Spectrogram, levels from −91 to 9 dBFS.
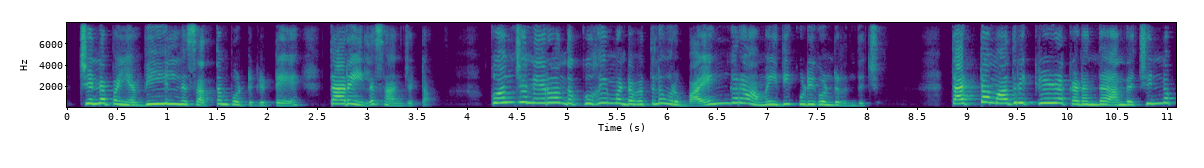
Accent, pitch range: native, 265-390 Hz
